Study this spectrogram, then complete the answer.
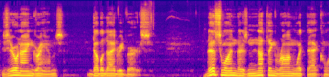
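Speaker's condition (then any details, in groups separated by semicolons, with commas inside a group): No condition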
